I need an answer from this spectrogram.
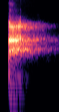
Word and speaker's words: Pak: I'm Pak, and the pronunciation in Cantonese is Bat.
